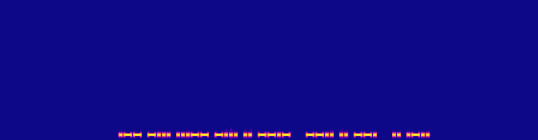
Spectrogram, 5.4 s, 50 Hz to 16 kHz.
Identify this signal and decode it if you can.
Morse code, heard as a keyed tone, about 48 wpm, 700 Hz. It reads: WB3BIQ ZIG IL
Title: K1USN SST QSO Practice - 50wpm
